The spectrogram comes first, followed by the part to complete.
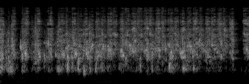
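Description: Metal fork whisking raw eggs in a glass bowl: a rapid, steady run of light scraping clicks of the tines against the glass and the slosh of the eggs.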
